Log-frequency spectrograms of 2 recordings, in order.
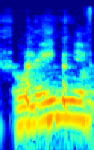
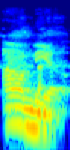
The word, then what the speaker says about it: Omnia: our customers from Minnesota said onia fishing no no no it's Omnia om m n i hard time pronouncing it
